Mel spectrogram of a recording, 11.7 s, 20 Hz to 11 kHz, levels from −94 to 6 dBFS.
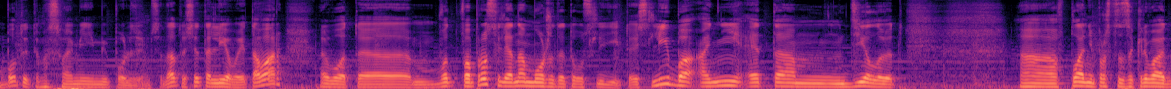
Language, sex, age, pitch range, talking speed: Russian, male, 20-39, 105-140 Hz, 165 wpm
